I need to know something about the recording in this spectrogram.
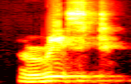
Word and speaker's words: wrist: Wrist W is silent.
